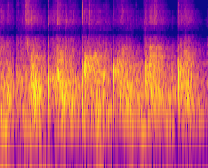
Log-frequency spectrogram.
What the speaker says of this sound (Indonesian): Tepuk tangan dulu untuk anak-anak yang luar biasa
